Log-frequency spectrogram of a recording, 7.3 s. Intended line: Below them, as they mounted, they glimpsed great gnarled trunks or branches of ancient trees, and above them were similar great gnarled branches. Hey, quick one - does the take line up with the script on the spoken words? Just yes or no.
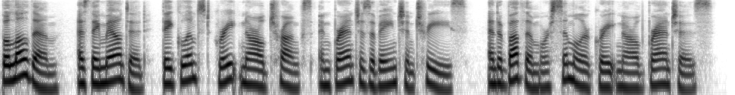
no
